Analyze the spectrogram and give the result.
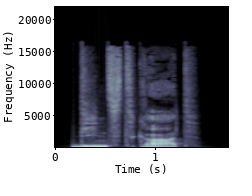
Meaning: rank (a level in an organization such as the military)
- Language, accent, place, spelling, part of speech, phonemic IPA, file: German, Germany, Berlin, Dienstgrad, noun, /ˈdiːnstˌɡʁaːt/, De-Dienstgrad.ogg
